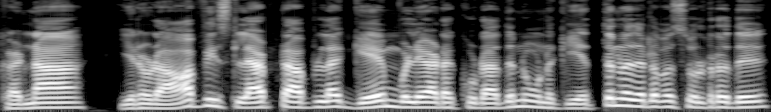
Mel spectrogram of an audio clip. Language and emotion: Tamil, angry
